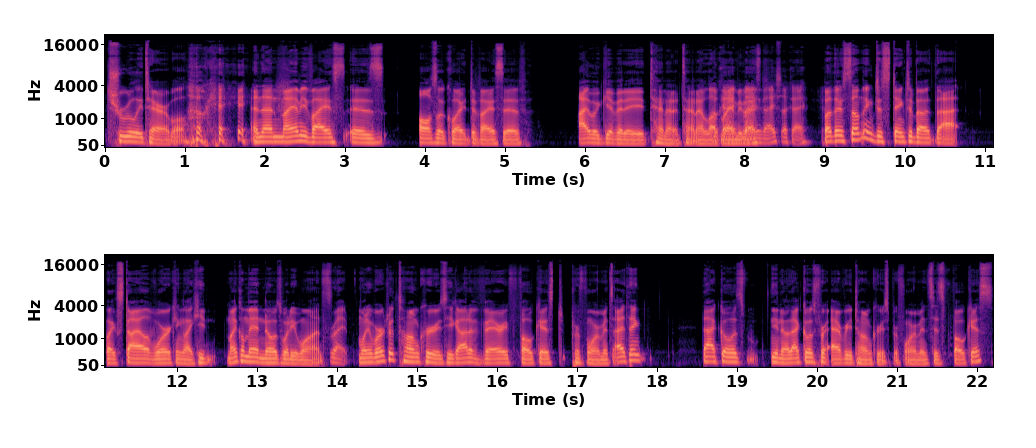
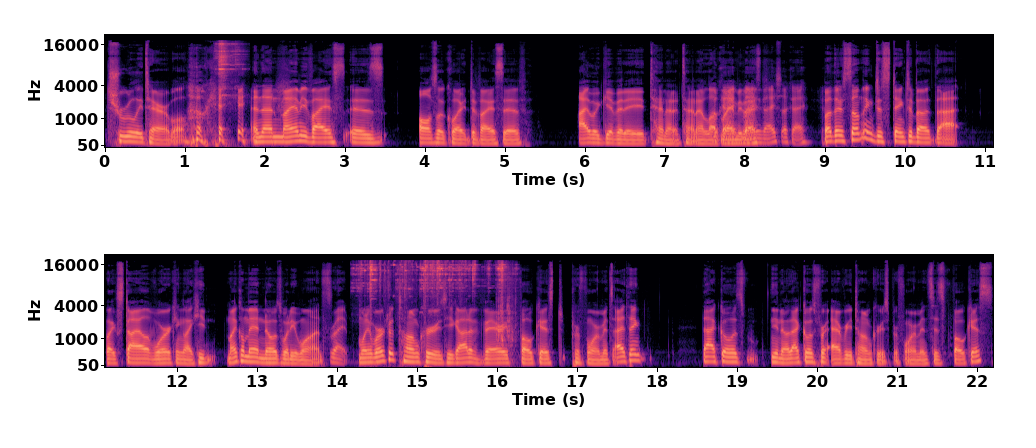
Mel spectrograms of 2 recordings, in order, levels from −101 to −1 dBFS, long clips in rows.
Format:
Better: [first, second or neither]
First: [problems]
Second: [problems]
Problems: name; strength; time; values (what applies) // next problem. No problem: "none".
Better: first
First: none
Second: jangling keys; noticeable; at 1.5 s and from 14 to 16 s; peak level with the speech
